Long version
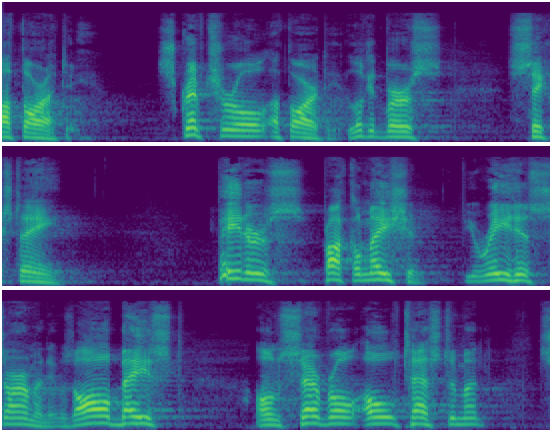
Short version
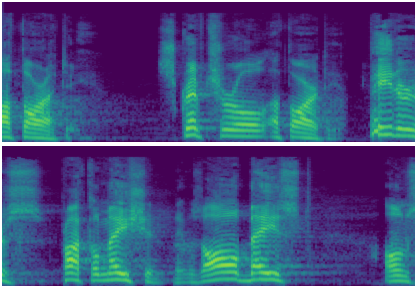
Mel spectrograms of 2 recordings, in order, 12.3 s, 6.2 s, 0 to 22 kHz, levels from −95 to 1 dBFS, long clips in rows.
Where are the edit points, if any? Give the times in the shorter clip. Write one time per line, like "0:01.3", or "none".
0:02.5
0:04.4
